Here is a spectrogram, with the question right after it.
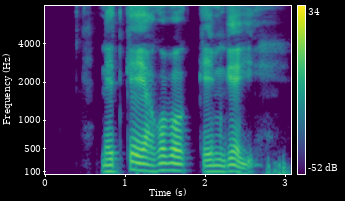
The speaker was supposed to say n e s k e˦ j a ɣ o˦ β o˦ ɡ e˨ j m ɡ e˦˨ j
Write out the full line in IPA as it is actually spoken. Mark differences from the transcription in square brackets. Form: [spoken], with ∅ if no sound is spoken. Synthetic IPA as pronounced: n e [t] k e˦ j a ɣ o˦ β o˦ [k] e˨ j m ɡ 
